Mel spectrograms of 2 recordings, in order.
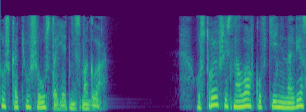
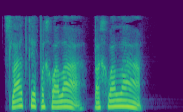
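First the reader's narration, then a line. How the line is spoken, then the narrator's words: Girl's loud proclamation. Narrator (Russian): девушка громко провозглашая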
